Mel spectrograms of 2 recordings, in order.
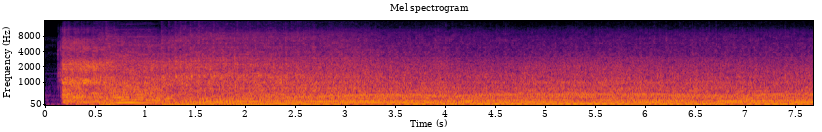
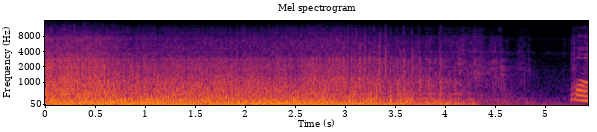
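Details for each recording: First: Ferguson tractor engine, fuel back on, starts and holds a steady fast idle with zero choke and won't settle down; high idle, idle needs turning down. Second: Ferguson tractor engine, right after the starter was changed, fires right up and runs with a rapid even chug, then revs drop away; starts cleanly, timing seems not far off, carburetor still to be sorted.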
